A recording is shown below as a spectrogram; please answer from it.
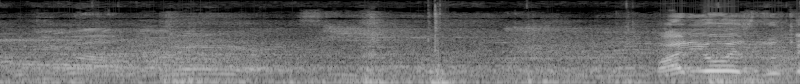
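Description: A volleyball bouncing on a hardwood sports-hall floor, a few thuds about two seconds in, with voices calling out in the hall near the end.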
